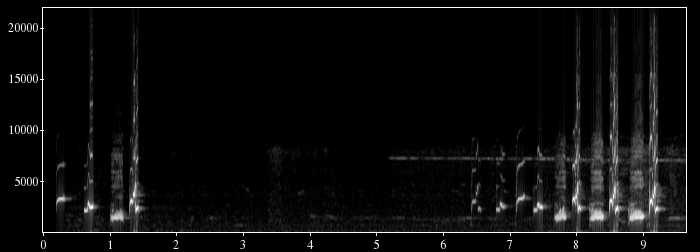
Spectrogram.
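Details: Cucak ijo in the morning, singing vigorously in full 'isian' style: short rising whistled notes lead into loud, rich, slurred phrases. A burst opens the recording, then a long silence, then a faster run of about a dozen notes.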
